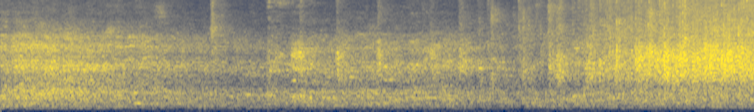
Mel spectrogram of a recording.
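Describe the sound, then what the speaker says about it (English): Sustained applause from a convention crowd at a Star Citizen event fills the space, steady and dense throughout, rising a little louder toward the end, with scattered voices mixed in. "Lots of clapping."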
